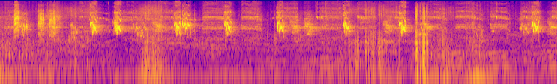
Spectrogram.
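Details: Budgerigar giving sharp, high chirps and short squawky notes, spaced about every half second to one second, with soft chatter between.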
